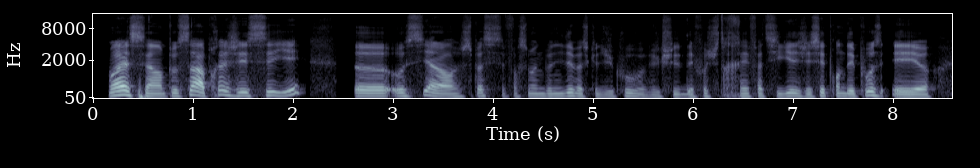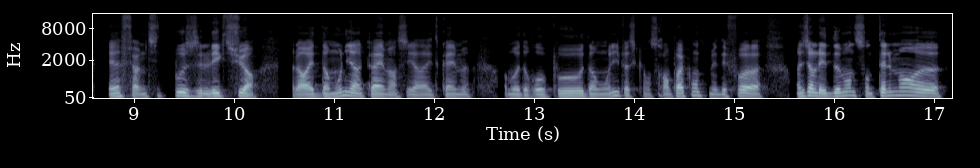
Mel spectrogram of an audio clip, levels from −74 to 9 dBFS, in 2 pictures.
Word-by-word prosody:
Ouais, 175 +5 +9
c'est 140 -6 +1
un 115 0 +3
peu 130 +3 -3
ça. 150 +8 +5
Après, 185 -3 +2
j'ai 145 +1 0
essayé, 145 +1 -1 0.5
heu, 130 -1 +3
aussi. 135 +5 -3
Alors, 115 -4 +3
je 110 - -10
sais - - -10
pas 135 - -4
si 135 0 -10
c'est 130 - -13
forcement 115 0 -9
une 115 - -6
bonne 115 0 -5
idée 135 +4 -1
parce 115 -4 -5
que, - - -11
du 105 +1 -9
coup, 120 0 -6
vu 105 +1 -11
que - - -11
je 110 - -7
s - - -10
des 105 0 -5
fois 100 - -9
je - - -12
suis - - -11
très 135 -7 -6
fatigué, 115 +3 -4
j'ai 110 -2 -6
essayé 105 +6 -1
de 135 - -15
prendre 130 -3 -4
des 115 -1 +2
pauses 150 +1 -1
et 110 0 +3
heu, 105 0 +3 0.4
et 110 - +2
là, 130 - +3
faire 115 -4 -1
une 105 - -5
petite 120 +4 -10
pause 140 -6 +2
lecture. 120 +1 +3 0.3
Alors, 100 -1 +5
être 105 +1 0
dans 115 +1 +1
mon 125 +4 0
lit, 155 +1 +1
hein, 125 -4 +4
quand - - -1
même, 110 -2 +4
c'est 100 0 -6
à 95 -1 0
dire 95 - -14
quand 110 - -2
même 100 -3 -4 0.3
en - - -10
mode 105 -1 -1
repos, 105 +4 +1
dans 110 -1 -2
mon 105 +1 -4
lit, 150 +7 -1
parce 105 -8 -4
qu'on 100 - -11
se 100 - -12
rend 100 - -1
pas 125 +5 +4
compte, 150 +2 -5
mais 105 - -5
des 100 - -3
fois, 120 +3 +3
heu, - - -6 0.4
on - - +2
va - - +2
dire 150 - +6
les 125 -4 +5
demandes 140 +6 +1
sont 120 -4 -4
tellement, 155 +4 +2
heu 130 -3 +4
120 Hz, 300 wpm, -24 LUFS, 110-135 Hz, 0.5 s, Ouais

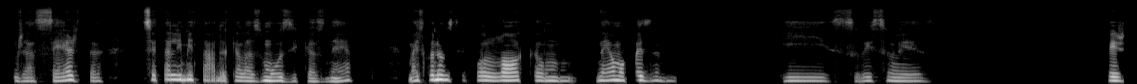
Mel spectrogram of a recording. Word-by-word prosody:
já 155 0 -6
certa, 165 -1 -2 0.4
você 220 - +1
tá 220 +1 -1
limitado 215 -3 +3
àquelas 165 -4 -3
músicas, 150 -5 0
né. 150 +7 -3 0.5
Mas 180 +2 -2
quando 215 +1 +8
você 210 -2 -1
coloca 185 0 +3
um 165 -2 -2 0.2
né, 185 +2 +1
uma 195 -2 +5
coisa 180 -2 -2 1.2
Isso, 165 -1 -6
isso 170 +1 -7
mesmo. 155 -3 -5 1.8
Veja 175 -1 +4
170 Hz, 105 wpm, -23 LUFS, 160-190 Hz, 1.8 s, quando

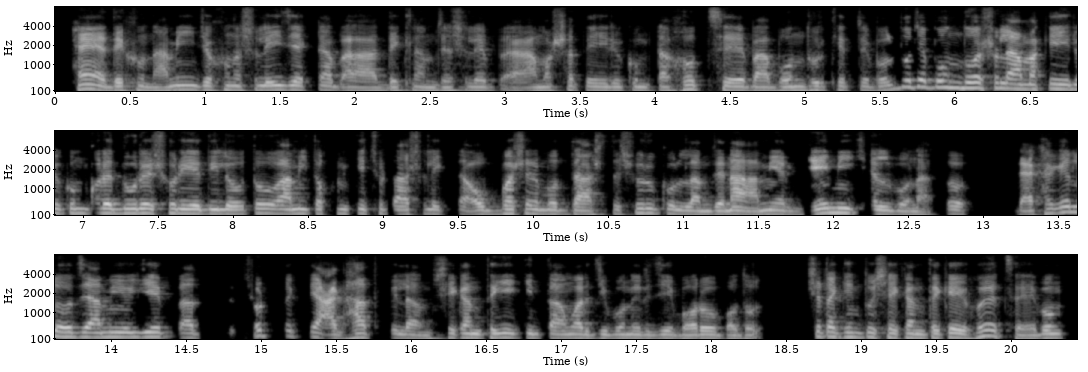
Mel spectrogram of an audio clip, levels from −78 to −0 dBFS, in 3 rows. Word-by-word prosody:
হ্যাঁ, 165 0 +7
দেখুন, 125 -1 0
আমি 140 +3 +1
যখন 135 +1 -3
আসলে 135 +3 -1
এই - - +2
যে - - +4
একটা 135 - -5
ব্যা 115 - +2 0.2
দেখলাম 115 +1 -5
যে - - -4
আসলে 115 +1 -5 0.2
আ - - +1
আমার 115 0 -3
সাথে 130 -1 -6
এইরকমটা 115 -1 -5
হচ্ছে, 150 -2 -2 0.2
বা 115 - +3
বন্ধুর 120 +2 -2
ক্ষেত্রে 130 -1 -7
বলবো 145 - -4
যে - - +3
বন্ধু 205 -3 0
আসলে 185 -1 +2
আমাকে 160 +2 +1
এরকম 155 0 -2
করে 160 -1 +5
দূরে 155 +1 +5
সরিয়ে 145 -2 +5
দিলো, 140 -1 +4
তো - - +2 0.2
আমি 145 +1 +3
তখন 140 +1 -6
কিছুটা 140 -1 -3
আসলে 140 0 -4
একটা - - -9
অভ্যাসের 140 +3 0
মধ্যে 125 -1 0
আসতে 120 +3 -8
শুরু 155 0 0
করলাম, 125 -4 +1
যে 120 - +3
না, - - +8
আমি 130 +2 +1
আর 115 - -6
গেমই 165 +2 +6
খেলবো 125 -5 0
না। 100 - -3
তো 135 - -5 0.5
দেখা 120 +6 +1
গেলো 190 -2 +3
যে - - +4
আমি 165 - 0
ওই 160 - -1
যে - - +6 0.2
আ - - +2 0.4
ছোট্ট 200 - -5
একটি 170 -1 -4
আঘাত 135 +6 +1
পেলাম, 125 -4 -3
সেখান 140 -1 +2
থেকেই 140 0 +2
কিন্তু 130 -1 -4
আমার 130 0 +1
জীবনের 125 -1 -3
যে 125 - -1
বড় 120 +2 +2
বদল, 110 +1 -4 0.3
সেটা 175 -1 +2
কিন্তু 155 0 -2
সেখান 140 -2 +1
থেকেই 135 0 +3
হয়েছে। 195 -7 -1
এবং 135 +3 +1
135 Hz, 215 wpm, -25 LUFS, 120-155 Hz, 0.5 s, না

